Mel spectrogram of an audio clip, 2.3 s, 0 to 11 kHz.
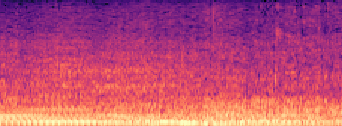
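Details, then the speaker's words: Rusty Oldsmobile 88 first start after sitting three years, fuel poured into carburetor: deep steady rumble with small throttle swells, running on its own, some smoke; smooth and healthy. "running all by itself it was sweet"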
